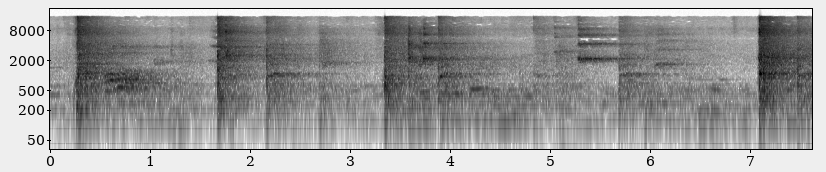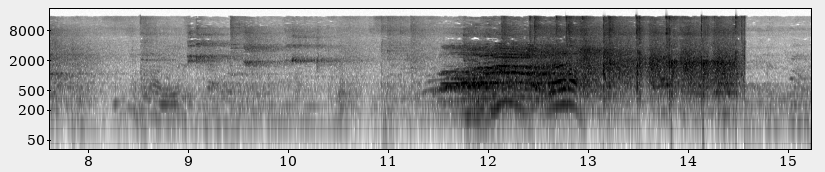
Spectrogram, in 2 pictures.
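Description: Badminton rackets smacking a shuttlecock in a doubles rally, four sharp hits a second or several apart, with scattered shouts in a large echoing hall. About three seconds before the end a loud burst of shouting and cheering breaks out as the rally ends.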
